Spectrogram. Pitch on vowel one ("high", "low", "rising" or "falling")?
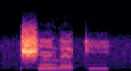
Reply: high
